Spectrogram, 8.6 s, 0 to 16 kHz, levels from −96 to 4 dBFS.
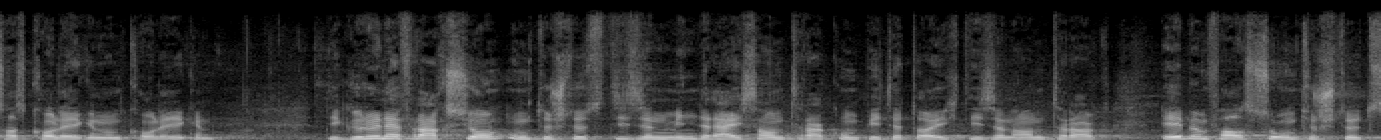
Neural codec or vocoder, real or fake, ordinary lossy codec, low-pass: vocoder, 44.1 kHz, 128 mel bands every 512 samples, BigVGAN v2; fake; none; 14.4 kHz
